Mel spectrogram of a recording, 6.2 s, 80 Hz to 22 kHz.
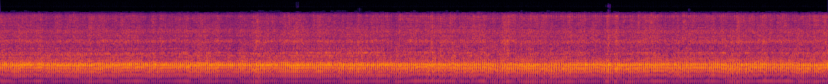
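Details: John Deere BC1600 two-stroke trimmer (Zama H46 carb), unused for years, cold start on fresh mix: steady drone at one speed with small sagging dips, never climbing to full scream; not reaching full revs, owner suspects goop in carb.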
